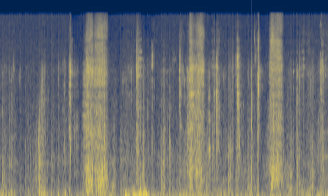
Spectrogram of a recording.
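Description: Close-miked eating of saucy black-bean noodles: several loud slurps of noodles, the biggest about two seconds in and another near four seconds, with wet chewing and mouth clicks between.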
